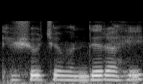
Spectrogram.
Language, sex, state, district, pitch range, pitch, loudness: Marathi, female, Maharashtra, Solapur, 205-210 Hz, 210 Hz, -14 LUFS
